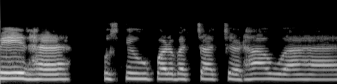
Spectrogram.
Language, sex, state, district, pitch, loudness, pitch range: Hindi, male, Bihar, Darbhanga, 245 Hz, -18 LUFS, 235-255 Hz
